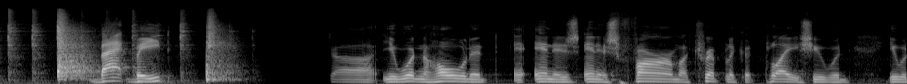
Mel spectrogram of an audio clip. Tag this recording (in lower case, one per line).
inside a large room or hall
drum kit
drum
musical instrument
music
speech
